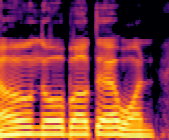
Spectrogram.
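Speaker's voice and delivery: very loud, slow, deliberate, big put-on voice. Repeating a line as an impression of Ian: Ian impression. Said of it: "That's my best Ian".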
